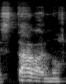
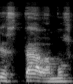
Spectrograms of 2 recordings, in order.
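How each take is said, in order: First: The word is said with an N sound. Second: The word is said with an M sound. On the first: This is how people in some regions say it. "estábanos con N" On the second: This is the standard form of the word. "estábamos con M"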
